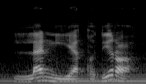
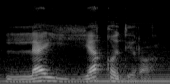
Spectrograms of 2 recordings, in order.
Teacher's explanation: Maka cara bacanya jika digabungkan antara kata lan dan yaqdira, bukan dibaca lan yaqdira, namun la yaqdira. Nun tidak dibaca, namun dimasukkan ke huruf ya atau langsung ke huruf ya dengan dengung. Idgham bi gunnah, dengan dengung.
